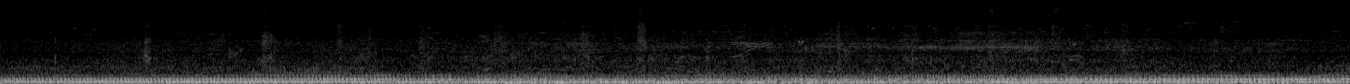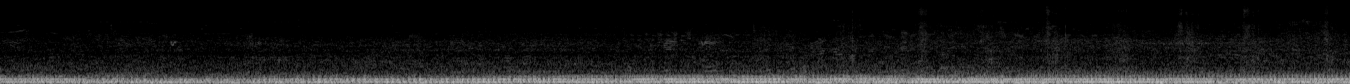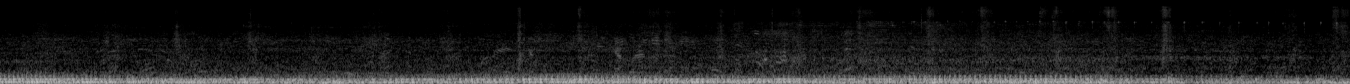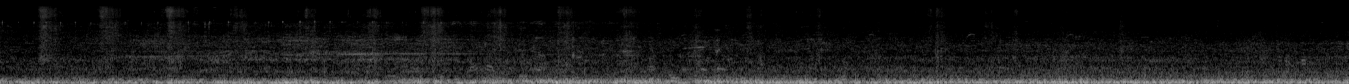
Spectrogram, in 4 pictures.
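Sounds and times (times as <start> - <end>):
small engine running: 0.0 - 53.9.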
